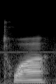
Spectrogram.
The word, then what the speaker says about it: Troyes: Can anyone explain to me the rules of a language in which Troyes is pronounced toi?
